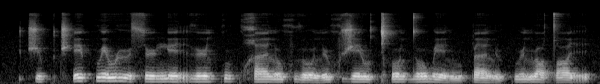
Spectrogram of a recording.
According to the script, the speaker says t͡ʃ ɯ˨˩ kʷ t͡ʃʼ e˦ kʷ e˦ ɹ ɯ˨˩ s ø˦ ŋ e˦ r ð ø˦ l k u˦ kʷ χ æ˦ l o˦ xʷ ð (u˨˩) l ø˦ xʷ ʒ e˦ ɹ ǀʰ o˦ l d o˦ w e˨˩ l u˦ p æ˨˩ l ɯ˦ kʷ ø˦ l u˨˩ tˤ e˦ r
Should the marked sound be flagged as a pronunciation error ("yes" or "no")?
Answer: yes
